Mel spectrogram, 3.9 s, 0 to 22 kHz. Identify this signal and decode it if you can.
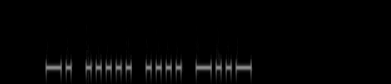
Morse code, heard as a keyed tone, about 25 wpm, 700 Hz. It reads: N5HX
